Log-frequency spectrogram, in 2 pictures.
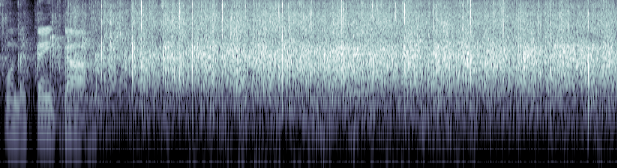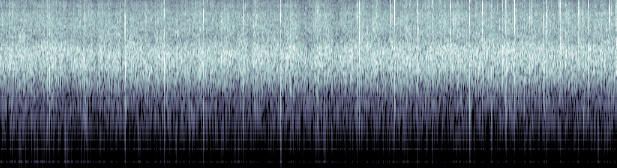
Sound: applause

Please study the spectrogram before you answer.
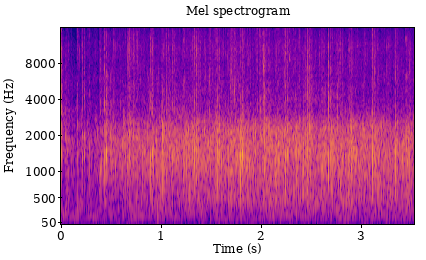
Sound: clapping

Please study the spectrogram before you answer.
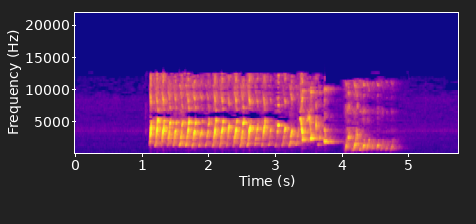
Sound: sound of water pouring

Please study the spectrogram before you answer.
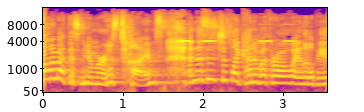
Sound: timer beeps

